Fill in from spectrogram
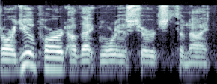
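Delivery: ordinary talk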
